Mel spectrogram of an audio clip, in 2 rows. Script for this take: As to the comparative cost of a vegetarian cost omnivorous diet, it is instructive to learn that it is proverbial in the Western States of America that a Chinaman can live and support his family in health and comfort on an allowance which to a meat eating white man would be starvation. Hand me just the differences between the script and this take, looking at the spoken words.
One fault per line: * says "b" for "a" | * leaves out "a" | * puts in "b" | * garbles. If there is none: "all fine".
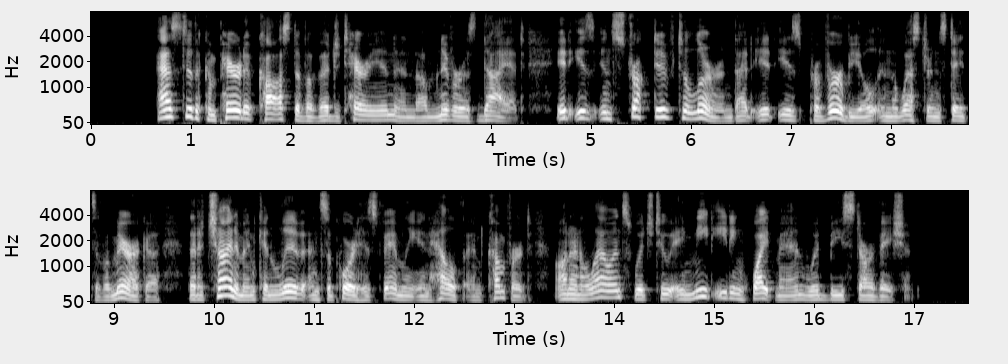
* says "and" for "cost"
